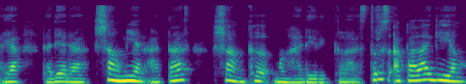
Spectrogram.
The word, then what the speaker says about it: 上: Ya, bacanya shang.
